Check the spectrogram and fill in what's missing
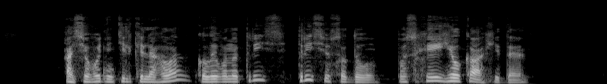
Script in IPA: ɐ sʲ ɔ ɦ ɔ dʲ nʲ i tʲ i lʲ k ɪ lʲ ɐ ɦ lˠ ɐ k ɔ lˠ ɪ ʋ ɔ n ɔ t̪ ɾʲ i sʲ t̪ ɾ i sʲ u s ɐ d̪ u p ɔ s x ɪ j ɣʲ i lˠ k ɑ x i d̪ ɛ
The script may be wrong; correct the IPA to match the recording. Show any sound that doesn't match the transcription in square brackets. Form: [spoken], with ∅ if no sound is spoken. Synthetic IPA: ɐ sʲ ɔ ɦ ɔ dʲ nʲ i tʲ i lʲ k ɪ lʲ ɐ ɦ lˠ [ɑ] k ɔ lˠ ɪ ʋ ɔ n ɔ t̪ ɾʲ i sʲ t̪ ɾ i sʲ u s ɐ d̪ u p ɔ s x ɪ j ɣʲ i lˠ k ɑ x i d̪ ɛ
